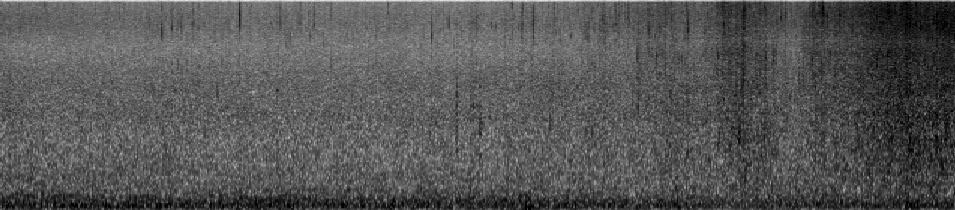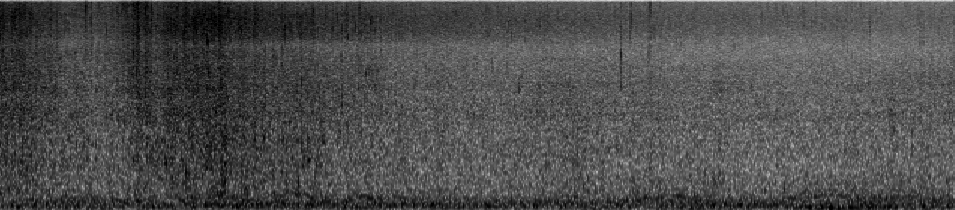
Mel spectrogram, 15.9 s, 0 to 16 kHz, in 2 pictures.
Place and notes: At the fishing port, wave, wind
Zoom H2n MS+XY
